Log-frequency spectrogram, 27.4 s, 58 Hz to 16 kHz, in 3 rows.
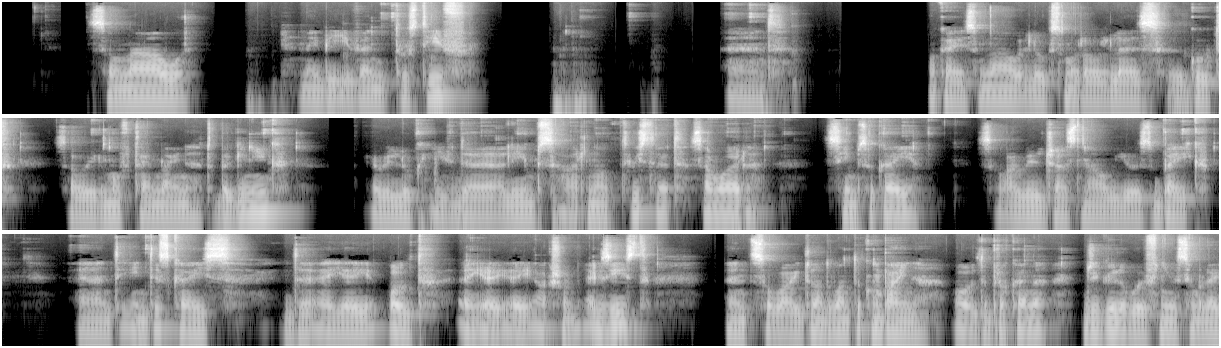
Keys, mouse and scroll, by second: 0.2 click, 1.7 shift+space, 4.1 6, 5.7 shift+space, 8.6 shift+space, 11.6 click, 12.1 shift+middle click, 12.5 click, 12.7 middle click, 12.8 click, 12.9 shift+middle click, 13.6 click, 13.8 middle click, 14.4 shift+middle click, 15.3 shift+middle click, 15.9-17.7 middle drag.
